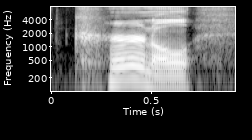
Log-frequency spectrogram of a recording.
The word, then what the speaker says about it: colonel: a Dada okay but in English we say colonel even though it is spelled Co l o-n-e l colonel eNOS when you're talking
